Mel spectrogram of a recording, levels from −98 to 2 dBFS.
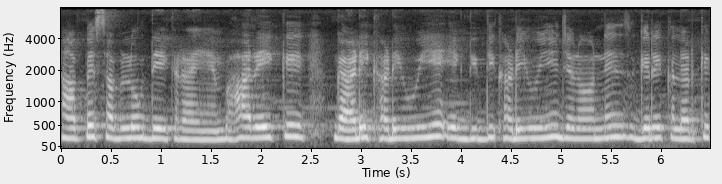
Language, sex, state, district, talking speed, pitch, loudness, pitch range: Hindi, female, Chhattisgarh, Bilaspur, 215 wpm, 220 Hz, -15 LUFS, 210-230 Hz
